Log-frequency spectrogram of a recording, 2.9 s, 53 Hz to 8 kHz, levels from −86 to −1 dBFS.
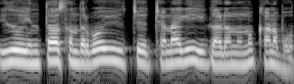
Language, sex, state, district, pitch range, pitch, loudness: Kannada, male, Karnataka, Bijapur, 180-205 Hz, 195 Hz, -16 LUFS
